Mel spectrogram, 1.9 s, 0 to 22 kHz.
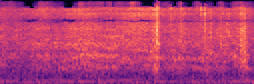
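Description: An MJX 14211 1/14 scale RC car drives close by with a continuous buzzing motor whine and brief scuffing tire squeals as it slides through a turn.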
